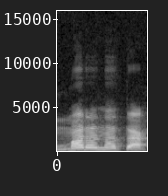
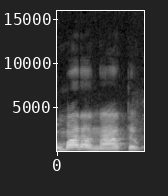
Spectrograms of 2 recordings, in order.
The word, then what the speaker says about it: Maranata: E agora eu clamo Maranatá, como dizemos nós católicos, ou Maranata, como dizem nossos irmãos das comunidades evangélicas ou protestantes. Não importa a pronúncia, o significado é o mesmo.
